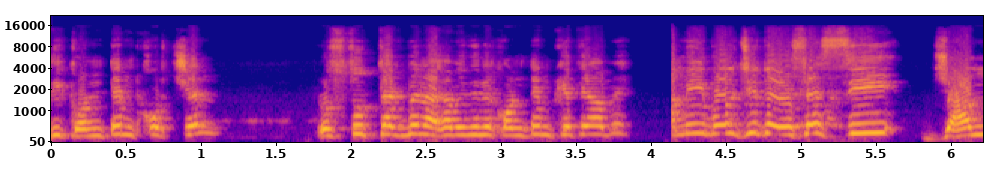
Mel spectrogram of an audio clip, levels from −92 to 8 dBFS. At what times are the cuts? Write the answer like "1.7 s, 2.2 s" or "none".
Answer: 4.2 s

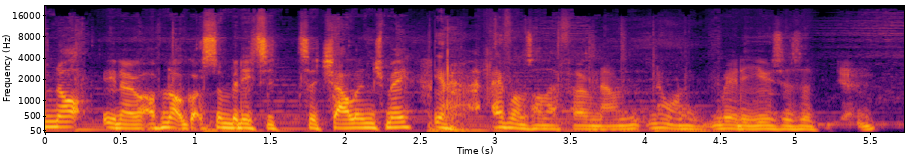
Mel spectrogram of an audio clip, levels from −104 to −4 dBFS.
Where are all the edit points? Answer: 2.5 s

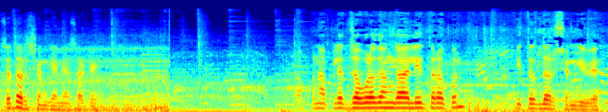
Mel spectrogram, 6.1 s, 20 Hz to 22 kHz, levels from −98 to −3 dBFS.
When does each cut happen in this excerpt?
1.7 s, 3.1 s

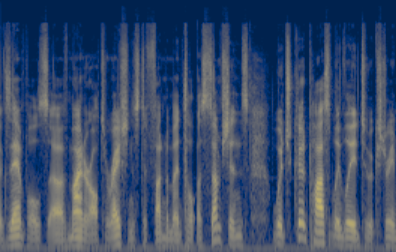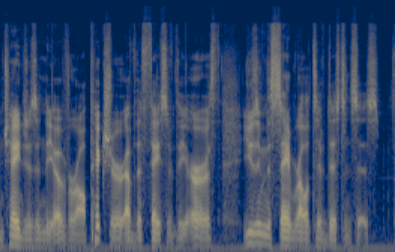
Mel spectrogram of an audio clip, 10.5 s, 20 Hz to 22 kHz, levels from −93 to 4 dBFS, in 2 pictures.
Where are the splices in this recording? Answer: none

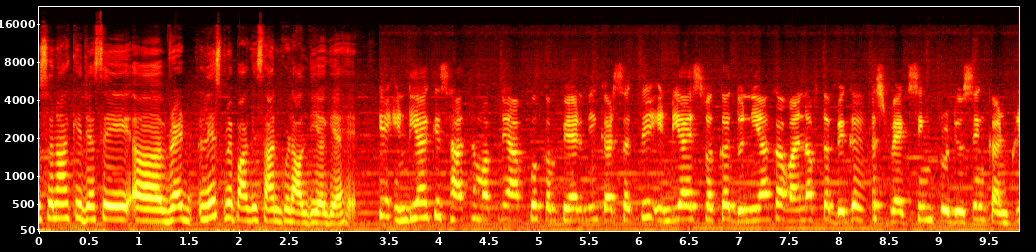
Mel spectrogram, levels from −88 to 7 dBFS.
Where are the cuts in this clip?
3.3 s

